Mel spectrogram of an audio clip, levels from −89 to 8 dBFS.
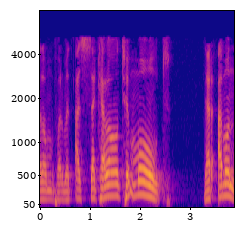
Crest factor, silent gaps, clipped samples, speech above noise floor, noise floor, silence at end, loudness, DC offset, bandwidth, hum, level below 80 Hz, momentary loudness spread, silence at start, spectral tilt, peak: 18 dB; none; under 0.1%; 50 dB; -70 dBFS; 0 s; -21 LUFS; under 0.1%; 5.4 kHz; none; -52 dBFS; 13 LU; 0 s; -11.5 dB/octave; -2 dBFS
